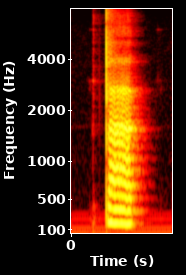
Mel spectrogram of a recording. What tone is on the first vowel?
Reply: low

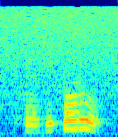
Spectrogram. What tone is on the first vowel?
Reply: low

